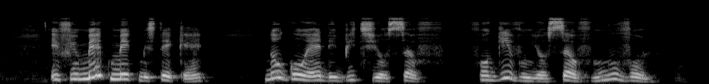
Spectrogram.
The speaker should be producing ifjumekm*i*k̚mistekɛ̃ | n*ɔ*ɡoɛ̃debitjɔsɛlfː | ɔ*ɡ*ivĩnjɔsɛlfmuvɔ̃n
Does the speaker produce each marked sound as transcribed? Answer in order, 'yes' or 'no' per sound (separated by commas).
no, no, yes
